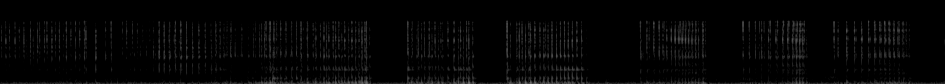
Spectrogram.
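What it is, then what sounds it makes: Cardboard tube with plastic beads, scratched and tapped. Long nails tap and scratch the surface of a hollow cardboard tube with plastic pearl beads glued on. Bursts of dense, fast, bright scratching and clicking come in short runs separated by brief quiet gaps, with a soft low rumble underneath.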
